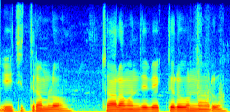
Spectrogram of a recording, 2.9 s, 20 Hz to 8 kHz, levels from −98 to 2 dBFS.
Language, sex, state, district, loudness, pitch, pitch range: Telugu, male, Telangana, Mahabubabad, -14 LUFS, 125 Hz, 125-130 Hz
